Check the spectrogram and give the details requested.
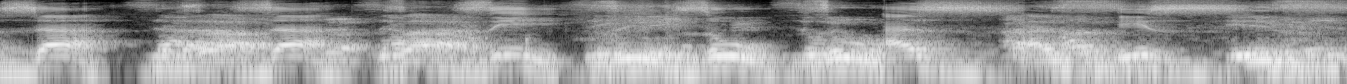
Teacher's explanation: ujung lidah pada posisi dua gigi seri bawah lalu suara keluar melalui celah di antara dua gigi seri atas dan bawah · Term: huruf Zai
